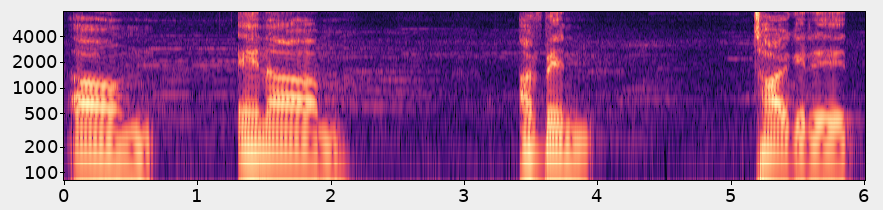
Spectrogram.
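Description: A man's voice: a little high, extremely slow, darkish tone, faint music behind. A man from New York in a casual conversation, talking emphatically and often asking "you understand?" to check he is followed. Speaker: guest.

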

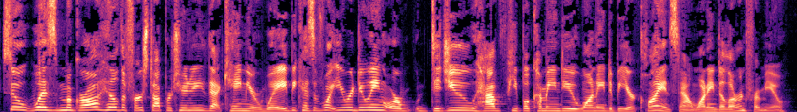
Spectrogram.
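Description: A woman host of an interview podcast, with a mid-pitched voice in a dry, close recording. She asks questions and sums up her guest's points in an encouraging, thoughtful way, full of casual fillers. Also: brisk, hardly any pauses, dry recording. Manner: encouraging, reflective, uses many fillers.

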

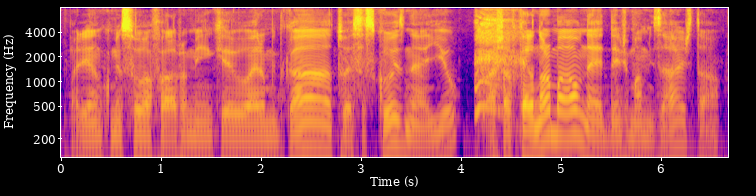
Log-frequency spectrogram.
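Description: A young man, co-hosting a casual couple podcast with boastful, deadpan jokes. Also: lowish voice, fast talker. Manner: joking, boastful, deadpan teasing. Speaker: podcast co-host.

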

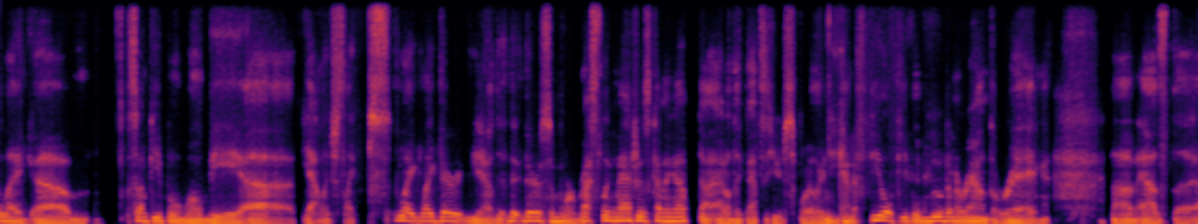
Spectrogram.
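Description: A man's voice: on the low side, a little mellow, breathy edge. A man chatting casually as a podcast guest, enthusiastic and rambling, often repeating words and starting over. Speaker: podcast guest, audio drama creator. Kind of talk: casual interview chat.

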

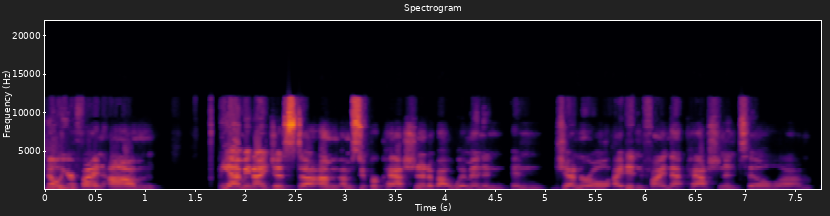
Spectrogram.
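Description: A woman's voice: mid-range voice, normal speed, a bit bright. Chatty Midwestern woman in her thirties. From Missouri, USA. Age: 30s. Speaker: guest, women's coach. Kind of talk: casual podcast interview.

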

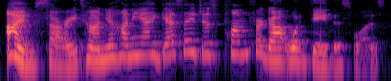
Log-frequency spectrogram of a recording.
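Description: A wistful old grandmother from a children's storybook, read by a woman. She speaks with folksy affection about family and home, and the voice is bright and clear-edged. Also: a little high, big pitch swings, moderate pace. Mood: apologetic, fond.

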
